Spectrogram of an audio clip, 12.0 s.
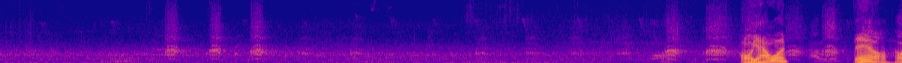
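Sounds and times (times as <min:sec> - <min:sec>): bird calling: 0:06.2 - 0:12.0.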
